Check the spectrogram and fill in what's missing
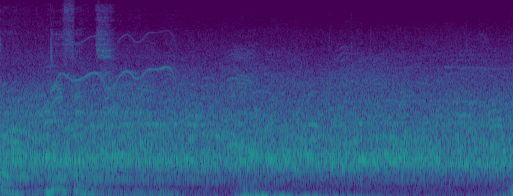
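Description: An NFL stadium crowd at a Detroit Lions vs. Philadelphia Eagles game reacts to a penalty call with a dense, sustained roar of distant voices and jeers. A brief whistle-like call rises early over the constant noise.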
